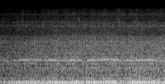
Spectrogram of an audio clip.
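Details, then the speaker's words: 1940 Ford Deluxe Woody Wagon: a deep, steady low rumble at about 600-700 rpm with a faint rhythmic thump from a mild cam; an even, normal idle. "Starts right up, purrs like a kid, mild cam like we talked about. Probably only idle in about 600 or 700 RPMs."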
